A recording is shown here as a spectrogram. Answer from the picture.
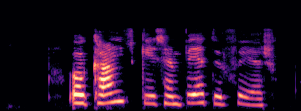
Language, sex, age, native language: Icelandic, male, 8, Icelandic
